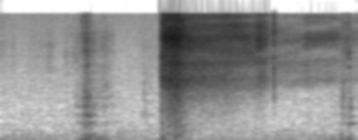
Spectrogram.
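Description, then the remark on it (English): A soft tap, then a sudden bright hiss of Diet Pepsi fizzing as it pours, loud at first and easing into a steady crackling sizzle that continues to the end. “Came in hot there at the end. A little sizzle.”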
